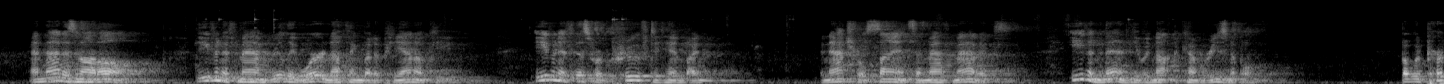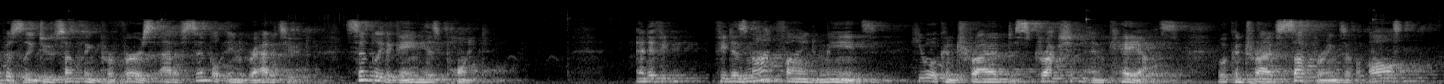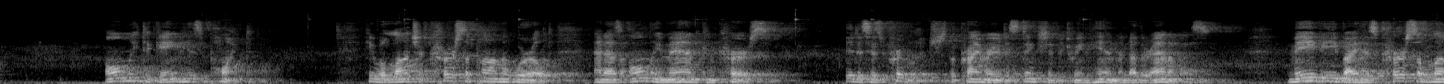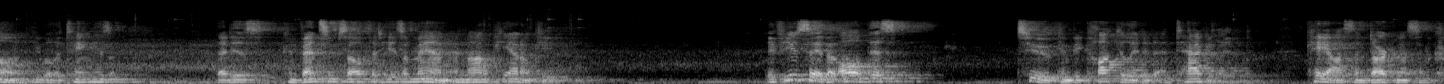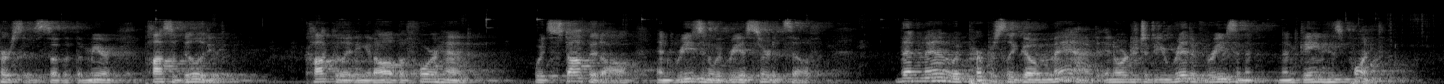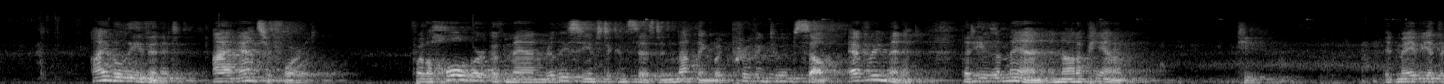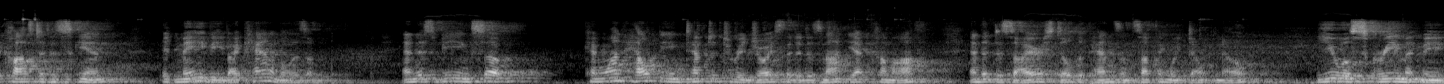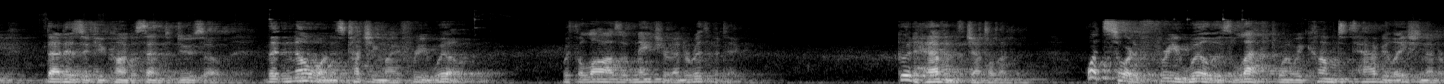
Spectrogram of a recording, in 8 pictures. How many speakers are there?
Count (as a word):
one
